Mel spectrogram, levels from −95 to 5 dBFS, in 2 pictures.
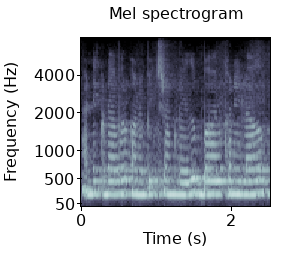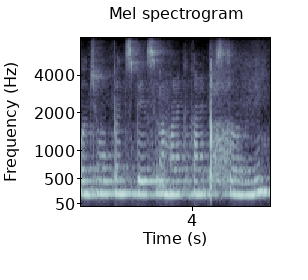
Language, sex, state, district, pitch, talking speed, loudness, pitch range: Telugu, female, Andhra Pradesh, Sri Satya Sai, 230 Hz, 165 wpm, -18 LUFS, 225-235 Hz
